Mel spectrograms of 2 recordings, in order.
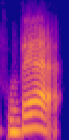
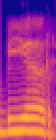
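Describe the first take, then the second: First: "bear" as beh, silent r; correct pronunciation. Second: "beer" as bee-er for bear; mistaken pronunciation. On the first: Teacher corrects the word for students, "bear" as beh. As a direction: say "bear" with open e, no r. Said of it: "It is bear". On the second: Teacher shows students what to avoid, "beer" with ee vowel. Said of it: "It is not beer". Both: Shown as a demonstration.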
